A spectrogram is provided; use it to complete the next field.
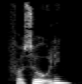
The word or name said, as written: forsåling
